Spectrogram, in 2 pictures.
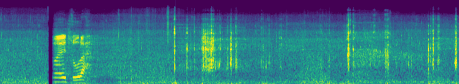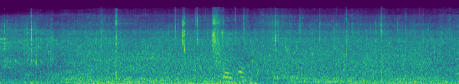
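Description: Small waves lap against a concrete block at the water's edge.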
